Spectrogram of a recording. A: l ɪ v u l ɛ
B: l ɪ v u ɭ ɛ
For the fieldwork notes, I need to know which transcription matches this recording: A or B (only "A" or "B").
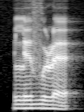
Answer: B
